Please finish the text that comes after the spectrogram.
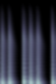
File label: Happy Loop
